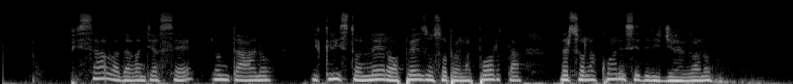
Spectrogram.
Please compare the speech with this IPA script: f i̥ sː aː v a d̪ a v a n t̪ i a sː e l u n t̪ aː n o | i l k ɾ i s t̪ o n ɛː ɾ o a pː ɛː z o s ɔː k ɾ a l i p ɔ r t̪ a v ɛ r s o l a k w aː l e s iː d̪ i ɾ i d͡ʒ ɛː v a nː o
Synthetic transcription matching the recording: f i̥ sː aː v a d̪ a v a n t̪ i a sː e l o n t̪ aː n o | i l k ɾ i s t̪ o n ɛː ɾ o a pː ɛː z o s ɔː p ɾ a l a p ɔ r t̪ a v ɛ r s o l a k w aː l e s i d̪ i ɾ i d͡ʒ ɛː v a n o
